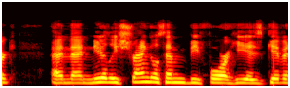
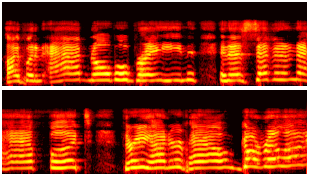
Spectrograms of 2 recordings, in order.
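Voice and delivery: higher, put-on voice, slowing at the end; doctor realizing the brain mix-up, raised put-on voice; quoting Frederick; 8 semitones higher than usual. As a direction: play the alarmed doctor, pitched up.

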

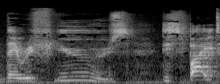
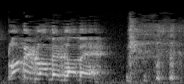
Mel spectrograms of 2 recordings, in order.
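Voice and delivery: Mr Blobby voice; 6 semitones higher, slower than usual. Retold or imitated. Imitates Mr Blobby, high.

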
